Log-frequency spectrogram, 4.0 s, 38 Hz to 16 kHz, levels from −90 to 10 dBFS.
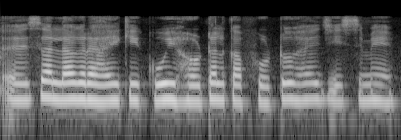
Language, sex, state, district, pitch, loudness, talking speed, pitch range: Hindi, female, Bihar, Patna, 215 Hz, -15 LUFS, 165 wpm, 205-220 Hz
